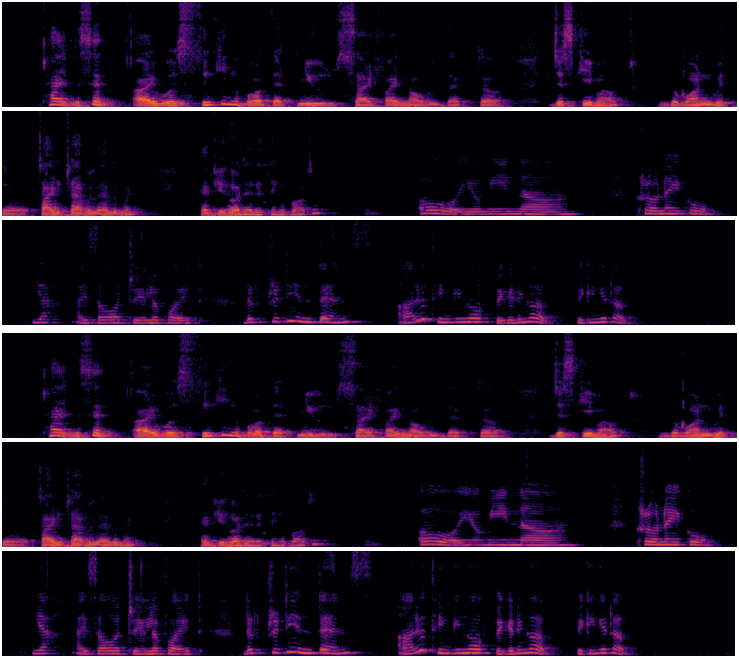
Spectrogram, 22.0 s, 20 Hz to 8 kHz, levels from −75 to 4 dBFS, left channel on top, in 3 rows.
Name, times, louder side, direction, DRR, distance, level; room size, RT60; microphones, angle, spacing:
voice 1, 0.4-5.0 5.5-6.2 6.6-8.7 9.3-10.5, equal, 20° left, 1.3 m, -28 dB
voice 2, 11.5-13.1 13.7-14.4 15.0-18.3 18.7-20.2 20.5-21.0, right 3 dB, 80° right, 1.8 m, -35 dB
13.0 x 8.2 x 8.9 m
head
